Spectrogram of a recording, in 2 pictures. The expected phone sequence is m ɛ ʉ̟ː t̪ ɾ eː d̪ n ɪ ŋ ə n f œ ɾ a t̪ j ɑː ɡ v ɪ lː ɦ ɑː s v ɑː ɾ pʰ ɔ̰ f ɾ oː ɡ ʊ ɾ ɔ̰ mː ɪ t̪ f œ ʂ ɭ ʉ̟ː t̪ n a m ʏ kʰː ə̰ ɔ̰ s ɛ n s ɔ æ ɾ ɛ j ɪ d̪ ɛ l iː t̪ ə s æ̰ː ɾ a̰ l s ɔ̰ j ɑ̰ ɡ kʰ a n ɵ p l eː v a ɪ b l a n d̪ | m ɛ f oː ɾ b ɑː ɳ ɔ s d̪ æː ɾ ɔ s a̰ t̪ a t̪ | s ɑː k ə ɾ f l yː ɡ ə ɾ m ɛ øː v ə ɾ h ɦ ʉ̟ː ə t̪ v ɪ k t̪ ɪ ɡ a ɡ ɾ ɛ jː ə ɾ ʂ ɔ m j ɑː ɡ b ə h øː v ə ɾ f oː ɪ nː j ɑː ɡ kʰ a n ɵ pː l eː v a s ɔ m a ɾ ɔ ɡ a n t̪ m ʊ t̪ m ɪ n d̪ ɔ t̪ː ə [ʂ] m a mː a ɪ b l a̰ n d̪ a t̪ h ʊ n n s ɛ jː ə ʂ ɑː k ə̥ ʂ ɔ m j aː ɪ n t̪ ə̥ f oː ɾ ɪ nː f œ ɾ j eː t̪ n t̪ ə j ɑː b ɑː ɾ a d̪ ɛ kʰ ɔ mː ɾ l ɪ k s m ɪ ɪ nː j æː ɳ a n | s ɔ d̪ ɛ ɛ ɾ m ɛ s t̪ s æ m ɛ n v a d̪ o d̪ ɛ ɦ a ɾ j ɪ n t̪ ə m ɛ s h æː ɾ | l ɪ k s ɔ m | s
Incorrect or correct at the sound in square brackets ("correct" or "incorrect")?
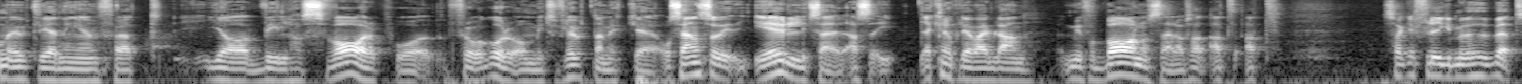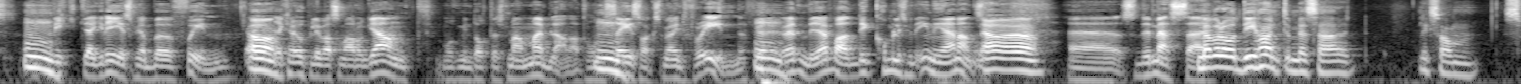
correct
